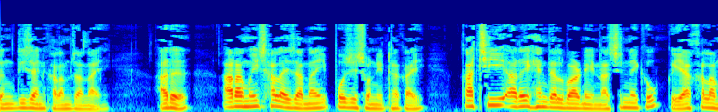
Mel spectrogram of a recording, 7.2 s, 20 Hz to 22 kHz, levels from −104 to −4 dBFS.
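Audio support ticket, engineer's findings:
Watery, swirly speech throughout, with sibilants chirping metallically. Likely MP3 compression. Weak frequency lines dropping in and out between frames, with damage plainly audible, consistent with a low bitrate around 40 kbps.

Pre-echo at 4.76–4.79 s: a brief hiss of about 29 ms before a sharp attack, about 22 dB above the surrounding floor, and the attack is smeared. Codec noise is spread across a long block of roughly 52 ms, which points to the encoder not switching to short blocks.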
